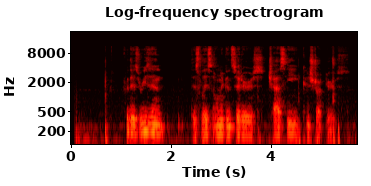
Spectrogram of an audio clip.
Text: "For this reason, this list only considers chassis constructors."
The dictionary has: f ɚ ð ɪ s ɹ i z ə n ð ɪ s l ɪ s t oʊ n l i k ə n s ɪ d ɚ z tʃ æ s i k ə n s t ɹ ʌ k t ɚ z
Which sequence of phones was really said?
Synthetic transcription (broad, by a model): f ɚ ð ɪ s ɹ i z ə n ð ɪ s l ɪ s oʊ n l i k ə n s ɪ d ɚ z tʃ æ s i k ə n s t ɹ ʌ k t ɚ z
